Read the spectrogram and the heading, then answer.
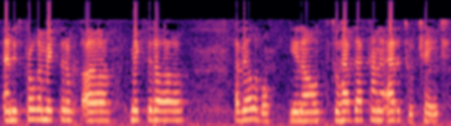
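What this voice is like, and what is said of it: Pronounced accent, nervous speaker. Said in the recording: “I have to say I'm nervous, so hopefully I'll stop shaking and my accent will become less pronounced.”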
